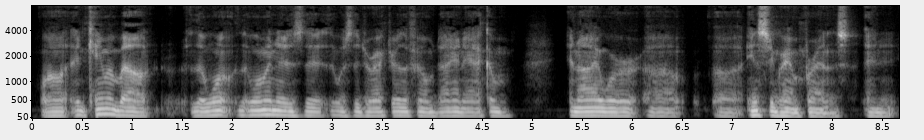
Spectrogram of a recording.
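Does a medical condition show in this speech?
Yes: Parkinson's disease; right-side weakness at onset, heavy weightlifting slows progression.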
